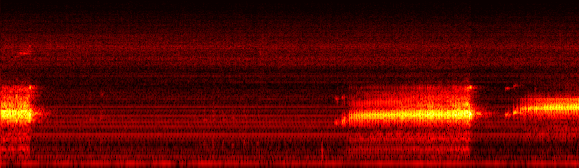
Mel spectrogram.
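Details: Frog croaking in rice fields during the rainy season: a brief croak, about three seconds of near silence, then a long rattling croak followed by a second, slightly higher one.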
